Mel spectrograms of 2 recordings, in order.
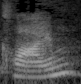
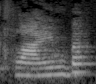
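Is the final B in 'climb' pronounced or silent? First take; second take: silent; pronounced. First: The final B is silent. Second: The final B is pronounced. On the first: The speaker calls it right. "we say; the silent B" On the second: The speaker calls it wrong. "We don't say"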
